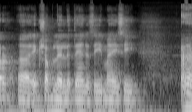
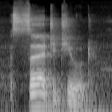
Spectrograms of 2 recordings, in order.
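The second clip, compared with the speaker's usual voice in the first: certitude with first syllable cer stressed; 3 dB quieter than usual. Explaining word stress in an English word: stress on first syllable of certitude. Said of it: "जोर जा रहा है स पे".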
